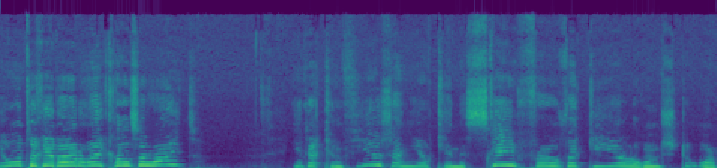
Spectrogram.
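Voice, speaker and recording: The voice is a squeaky, put-on character voice. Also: female-sounding voice, extremely high pitch for a woman, moderate pace. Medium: game stream.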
